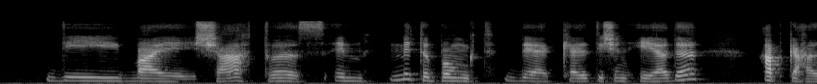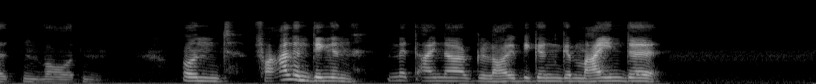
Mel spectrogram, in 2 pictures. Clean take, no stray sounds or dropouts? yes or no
yes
